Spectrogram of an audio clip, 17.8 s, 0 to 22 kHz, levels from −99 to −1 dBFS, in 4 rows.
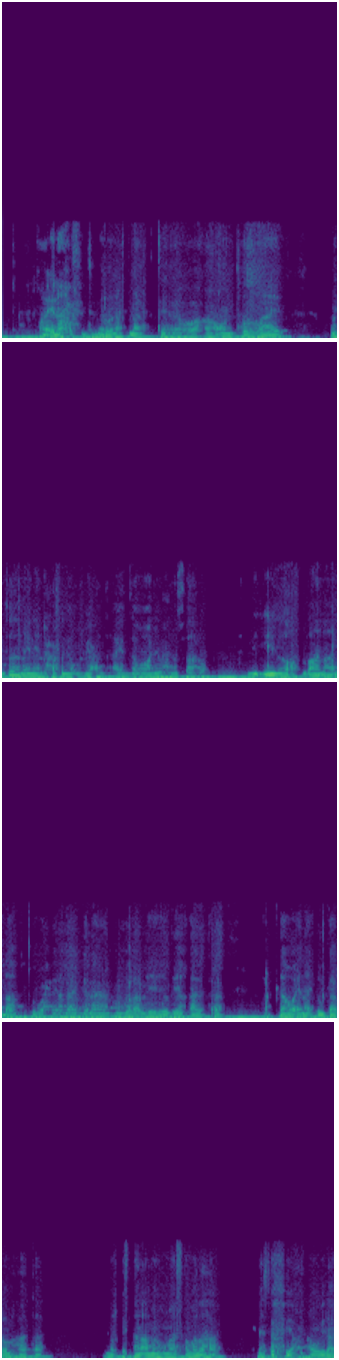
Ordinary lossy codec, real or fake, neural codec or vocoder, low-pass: none; fake; codec, 16 kHz, 8 kbps, FunCodec, trained on Chinese and English, 25 frames a second; none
